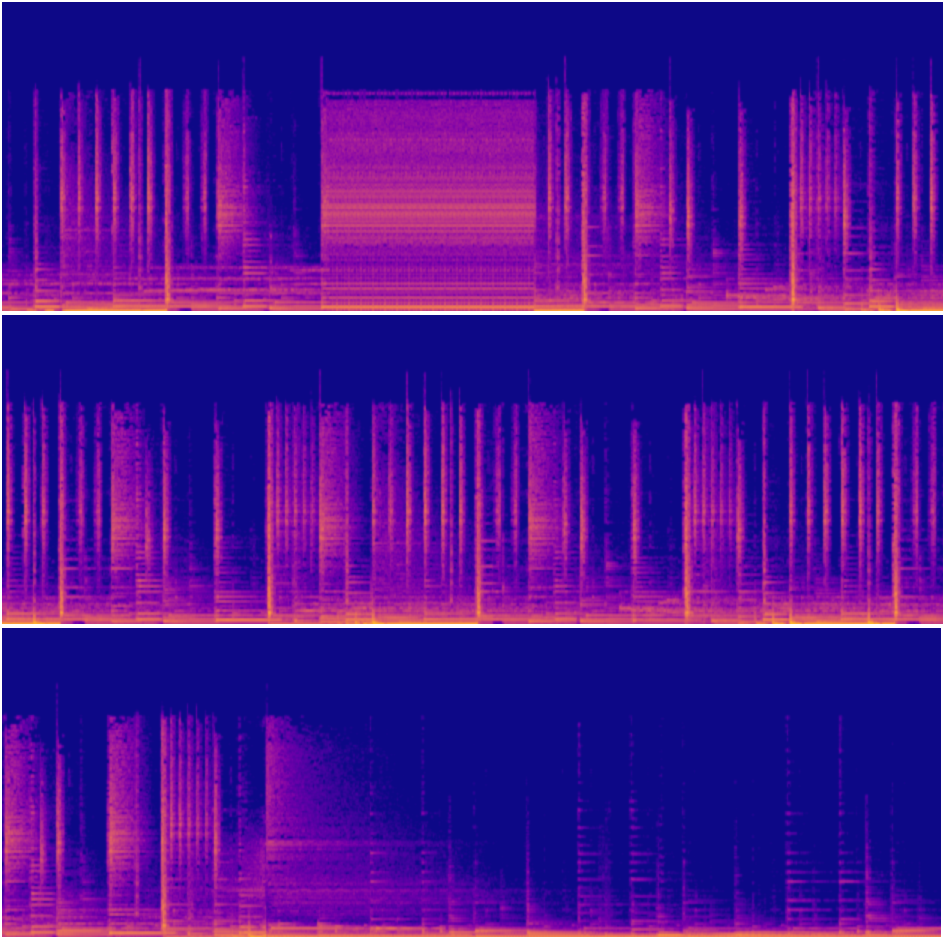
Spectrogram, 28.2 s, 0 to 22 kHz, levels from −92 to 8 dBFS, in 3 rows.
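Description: At 3.30 s the system stalls in a system hang loop: the computer or its audio driver stops delivering fresh samples, while the playback hardware keeps reading the same small stretch of its ring buffer. A 40 ms slice therefore repeats identically about fifty times until 5.32 s. Because the slice is so short, the repetition fuses into a rough, steady buzz at 25 Hz rather than distinct stutters.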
